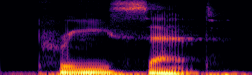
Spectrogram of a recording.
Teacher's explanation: it's a verb, and the stress is on the second syllable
